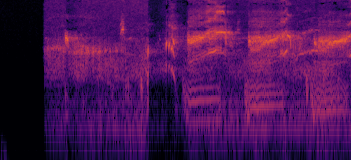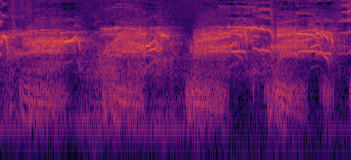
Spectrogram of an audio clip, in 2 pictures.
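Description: A rough, grunting bird call repeats in short raspy bursts, sounding more like a pig than a songbird, with fainter chirps and a steady hum in the background.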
